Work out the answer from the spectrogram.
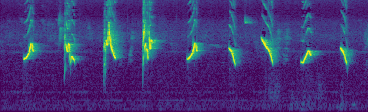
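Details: Captive red-crested cardinal in Brazil, bred by a licensed keeper, singing a steady series of clear whistled phrases, each a bright note swooping up or down, repeated roughly every three quarters of a second.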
